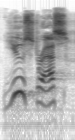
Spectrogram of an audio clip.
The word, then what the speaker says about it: eustress: one you probably haven't eustress which is spelled with a silent e at the beginning EU stress is good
